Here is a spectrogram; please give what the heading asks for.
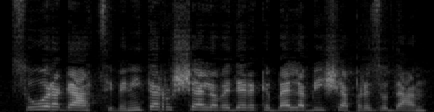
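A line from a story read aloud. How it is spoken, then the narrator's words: Distant shout from behind shed. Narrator (Italian): gridò una voce di dietro il capannone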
